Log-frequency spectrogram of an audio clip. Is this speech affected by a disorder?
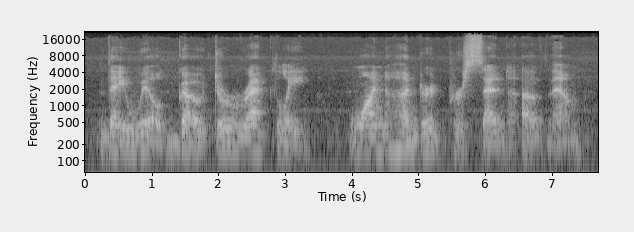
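Yes: essential tremor; affects legs as well.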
